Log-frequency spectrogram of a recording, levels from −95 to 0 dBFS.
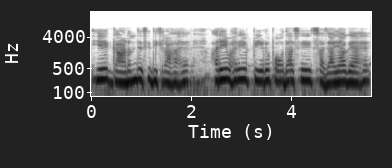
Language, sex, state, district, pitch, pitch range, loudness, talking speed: Hindi, female, Chhattisgarh, Raipur, 220 Hz, 200-230 Hz, -12 LUFS, 150 wpm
